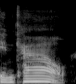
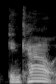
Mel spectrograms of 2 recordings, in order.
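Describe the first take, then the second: First: The phrase is said at a normal, unhurried pace. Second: The phrase is said very quickly.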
